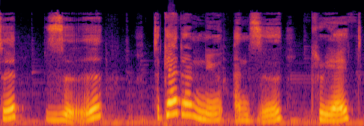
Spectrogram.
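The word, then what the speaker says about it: 子: We pronounce it "zi".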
